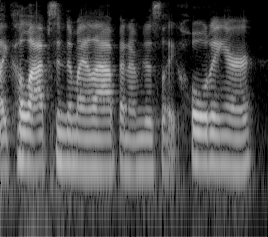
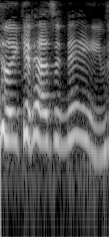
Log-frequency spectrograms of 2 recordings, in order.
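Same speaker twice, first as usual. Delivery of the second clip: laughing; 9 semitones higher, 6 dB louder than usual. Real, not acted. Telling her podcast host the story, laughing and louder. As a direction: repeat it through a real laugh, a bit louder.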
